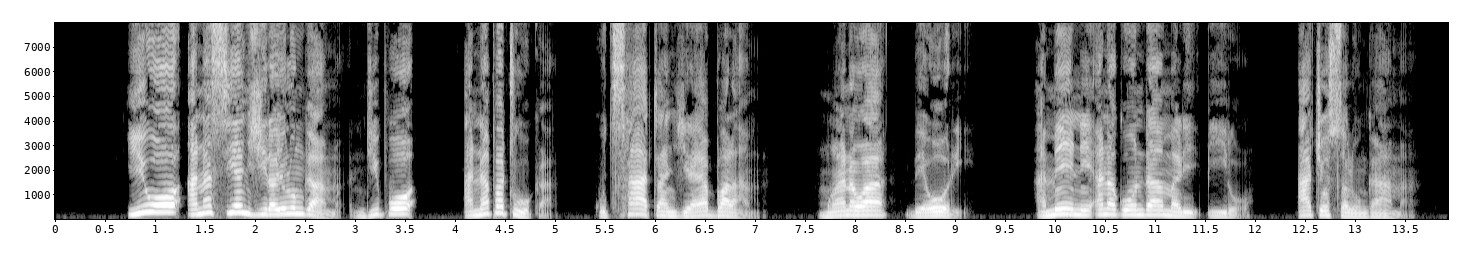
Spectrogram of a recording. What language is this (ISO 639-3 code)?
nya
